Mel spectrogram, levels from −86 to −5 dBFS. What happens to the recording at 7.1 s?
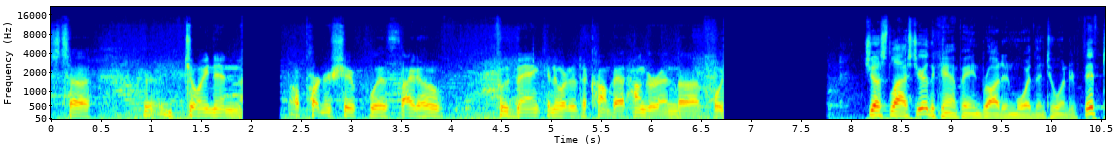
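That's right in the middle of a stream reconnect running from about 6.72 to 7.77 s. The connection dropped, so the player goes dead silent for roughly 1.03 s, then reconnects and spins up a fresh decoder partway into the stream. When sound comes back it doesn't pick up where it left off. It lands somewhere around 0.7 s further on, so a chunk of the material is simply skipped, like a jump cut after the gap, with the first frame fading in.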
